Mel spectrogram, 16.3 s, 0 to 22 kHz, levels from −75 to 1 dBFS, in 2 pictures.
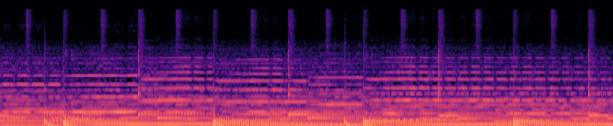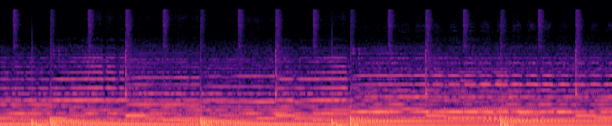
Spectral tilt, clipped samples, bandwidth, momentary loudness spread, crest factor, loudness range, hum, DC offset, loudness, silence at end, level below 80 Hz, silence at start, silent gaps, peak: -7.5 dB/octave; under 0.1%; 16 kHz; 3 LU; 18 dB; 1 LU; none; 0.2%; -21 LUFS; 0 s; -26 dBFS; 0 s; none; 0 dBFS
